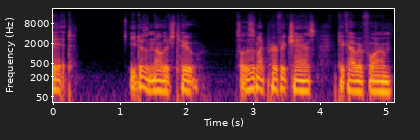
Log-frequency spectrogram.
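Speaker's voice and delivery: normal talking voice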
